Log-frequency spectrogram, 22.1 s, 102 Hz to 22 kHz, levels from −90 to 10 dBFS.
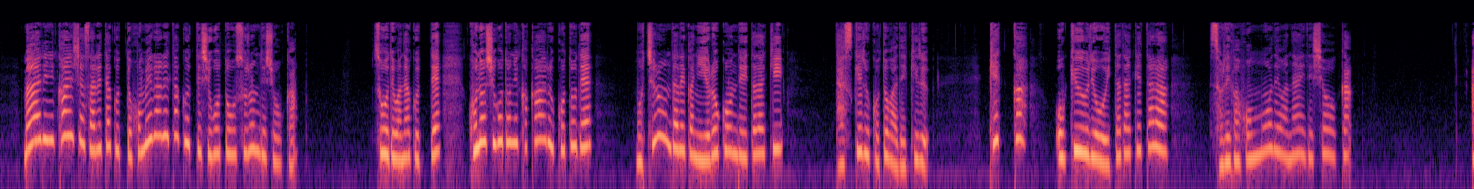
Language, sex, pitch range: Japanese, female, 250-320 Hz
